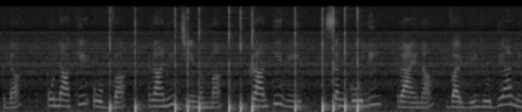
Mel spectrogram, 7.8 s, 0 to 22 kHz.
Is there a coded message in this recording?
Yes: tap code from 1.6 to 5.4 s, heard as knocks on a wall, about 6 knocks a second, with room echo and speech in Punjabi. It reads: AND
